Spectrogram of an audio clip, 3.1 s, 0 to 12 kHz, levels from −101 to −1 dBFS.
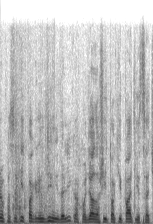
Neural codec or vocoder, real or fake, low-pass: none; real; 10.8 kHz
